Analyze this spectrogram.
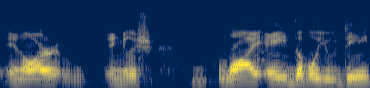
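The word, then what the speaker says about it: יד: And it's spelled in our English Y-A-W-D, pronounced yawd. Like a southerner would say, I've gone out my backyard.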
